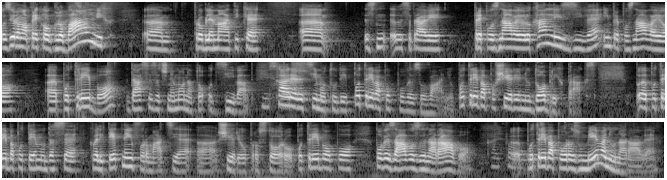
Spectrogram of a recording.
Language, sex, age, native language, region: Slovenian, female, 30-49, Slovenian, Primorsko-notranjska region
